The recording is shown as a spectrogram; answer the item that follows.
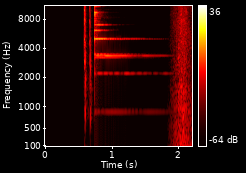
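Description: Subscribe-button sound effect: two quick mouse clicks, then a bell ding that rings and fades over about a second. A rushing swell of noise starts near the end.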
